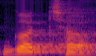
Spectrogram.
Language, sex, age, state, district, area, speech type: Odia, male, 30-45, Odisha, Boudh, rural, read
